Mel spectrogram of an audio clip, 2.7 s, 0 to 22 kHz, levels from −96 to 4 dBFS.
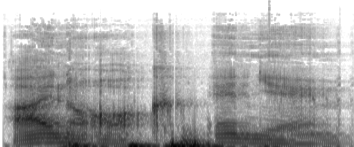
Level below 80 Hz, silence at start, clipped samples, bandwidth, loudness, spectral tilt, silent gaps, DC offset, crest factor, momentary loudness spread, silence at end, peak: -18 dBFS; 0.1 s; under 0.1%; 11 kHz; -18 LUFS; -7 dB/octave; none; under 0.1%; 12 dB; 10 LU; 0.1 s; 0 dBFS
